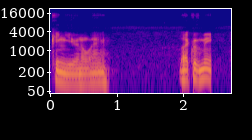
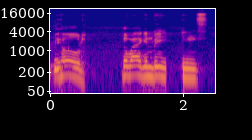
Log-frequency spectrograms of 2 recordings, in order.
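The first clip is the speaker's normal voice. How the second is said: mock grand announcement; 4 semitones higher, slower than usual. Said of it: "presenting the beans grandly".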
